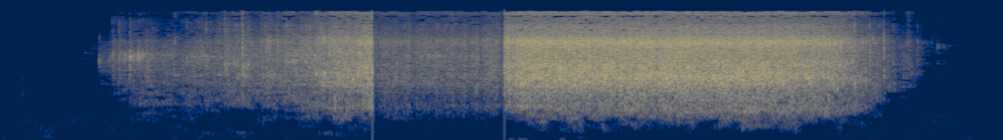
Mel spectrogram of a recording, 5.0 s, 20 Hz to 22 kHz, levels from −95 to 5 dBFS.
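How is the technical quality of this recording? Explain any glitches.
There's one clear glitch here, a sudden gain jump from 1.86 to 2.52 s. At 1.86 s everything drops by about 19 dB in a single step, background noise included, and at 2.52 s it snaps straight back up. Nothing fades in or out at either edge, which likely means a digital gain setting was changed with no ramp at all. You get a hard step in loudness each time, and those edges can tick.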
